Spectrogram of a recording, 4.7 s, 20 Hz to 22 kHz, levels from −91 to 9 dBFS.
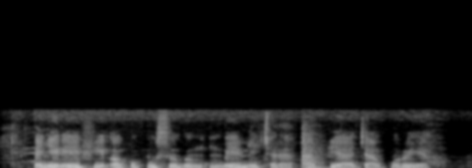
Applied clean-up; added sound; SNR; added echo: none; none; none; none.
